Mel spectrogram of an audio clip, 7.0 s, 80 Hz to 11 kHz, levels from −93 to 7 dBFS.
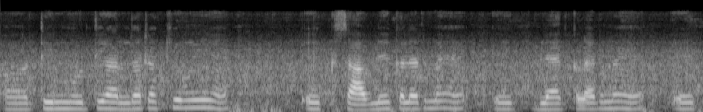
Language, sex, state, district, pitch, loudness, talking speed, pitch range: Hindi, female, Bihar, Purnia, 190 Hz, -22 LUFS, 160 wpm, 175-195 Hz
